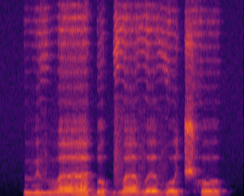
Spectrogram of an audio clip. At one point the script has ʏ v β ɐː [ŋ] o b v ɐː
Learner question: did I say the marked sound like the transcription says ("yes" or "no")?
no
